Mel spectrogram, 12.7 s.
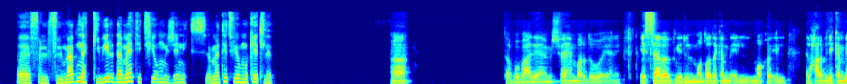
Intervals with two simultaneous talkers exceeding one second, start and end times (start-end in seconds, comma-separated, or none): none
